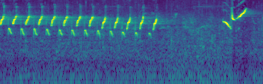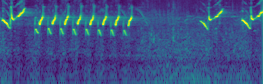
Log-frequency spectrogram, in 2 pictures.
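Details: Northern cardinal song made of rapid repeated two-part slurred notes in long runs, broken by short pauses and sharp upswept whistles, then more runs; bright, loud and close with a quiet background.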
